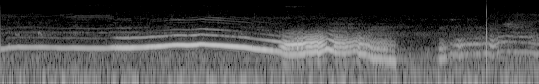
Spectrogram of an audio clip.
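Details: Kitten Sunia, angry and frightened after being hit by her mother cat, gives one long rising then falling meow lasting about three seconds, ending in a quavering break, followed by a short fainter cry indoors.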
